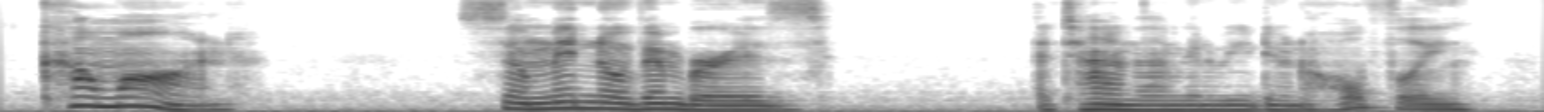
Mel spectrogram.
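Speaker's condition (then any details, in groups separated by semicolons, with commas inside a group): Traumatic brain injury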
